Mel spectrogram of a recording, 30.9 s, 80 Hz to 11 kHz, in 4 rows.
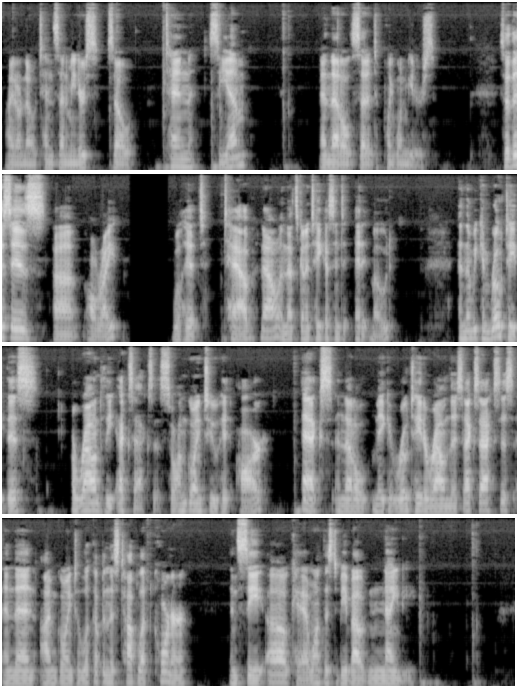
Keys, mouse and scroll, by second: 7.2-7.8 scroll up 10, 8.5-9.4 scroll down 2, 9.7 scroll down 3, 11.1 Tab, 16.0 r.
